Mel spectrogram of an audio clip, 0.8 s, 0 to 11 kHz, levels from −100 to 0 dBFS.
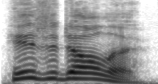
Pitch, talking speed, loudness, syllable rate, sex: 175 Hz, 230 wpm, -15 LUFS, 7.5 syllables/s, male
